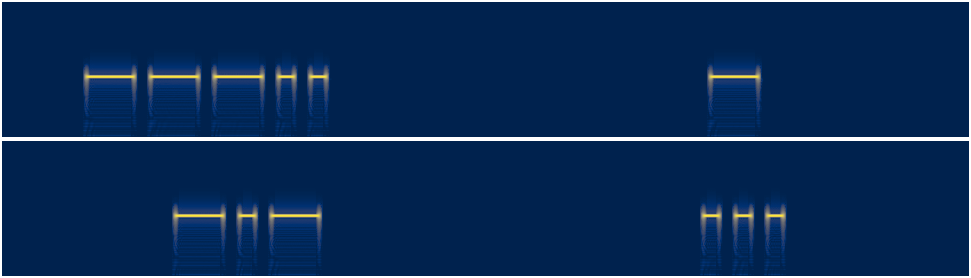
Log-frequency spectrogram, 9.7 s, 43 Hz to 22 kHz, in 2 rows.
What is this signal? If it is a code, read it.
Morse code, heard as a keyed tone, about 15 wpm, spaced as for 4 wpm, 700 Hz. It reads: 8TKS
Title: USA Call Signs - 5 Characters - 8x Character Spacing - 15wpm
